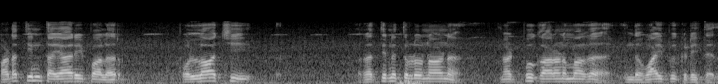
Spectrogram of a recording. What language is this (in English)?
Tamil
